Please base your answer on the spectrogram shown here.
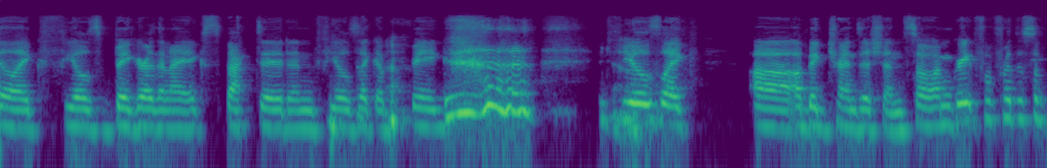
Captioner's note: laughter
